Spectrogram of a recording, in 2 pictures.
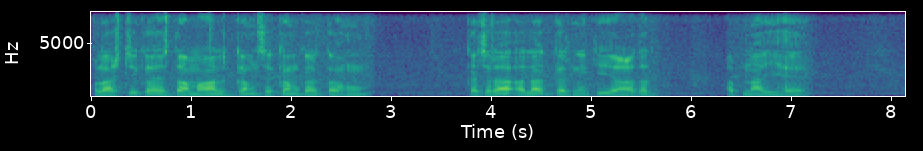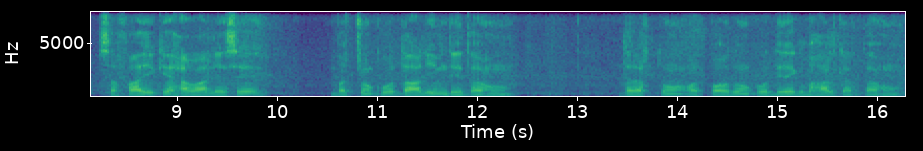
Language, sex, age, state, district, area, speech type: Urdu, male, 45-60, Bihar, Gaya, urban, spontaneous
